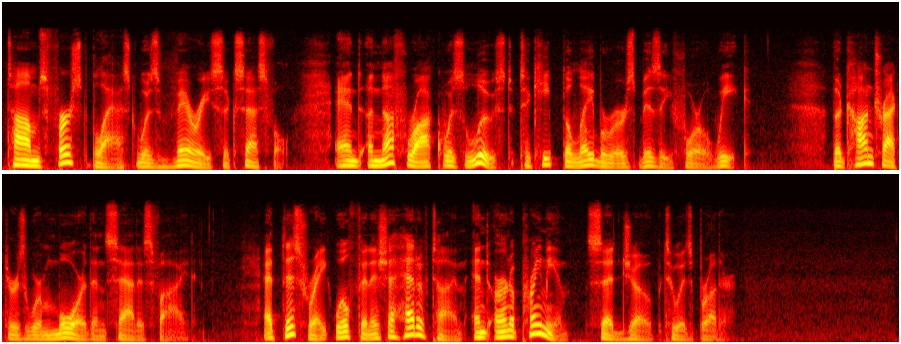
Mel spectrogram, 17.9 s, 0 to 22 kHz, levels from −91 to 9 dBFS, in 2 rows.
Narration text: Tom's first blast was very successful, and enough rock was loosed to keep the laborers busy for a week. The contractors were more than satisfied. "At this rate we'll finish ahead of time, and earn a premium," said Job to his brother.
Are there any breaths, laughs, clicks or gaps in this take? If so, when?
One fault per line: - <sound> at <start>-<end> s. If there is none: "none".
none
